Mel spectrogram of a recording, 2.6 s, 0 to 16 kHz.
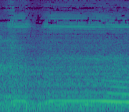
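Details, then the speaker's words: Baby Buddha breast pump on level 1 in stimulation mode, steady motor hum rising and falling with short long-pull cycles at low power; auto-increases to level 2 unless adjusted. "You can actually hear that nice long pull. and then it's going to automatically go up to 2 unless you intervene."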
